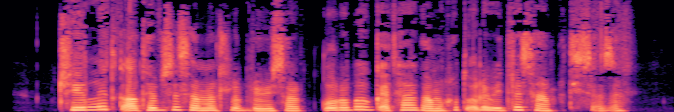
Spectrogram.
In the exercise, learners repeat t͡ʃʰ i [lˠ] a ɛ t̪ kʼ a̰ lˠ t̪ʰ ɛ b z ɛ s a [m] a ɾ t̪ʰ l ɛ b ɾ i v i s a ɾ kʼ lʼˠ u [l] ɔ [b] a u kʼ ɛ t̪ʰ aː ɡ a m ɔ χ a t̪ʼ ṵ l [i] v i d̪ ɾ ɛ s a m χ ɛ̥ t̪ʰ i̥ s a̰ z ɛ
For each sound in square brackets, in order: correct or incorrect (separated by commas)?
correct, correct, incorrect, correct, correct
